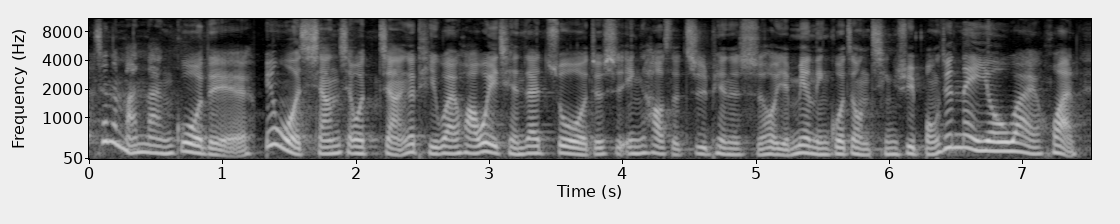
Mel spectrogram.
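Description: A woman with a Taiwanese Mandarin accent hosting a casual chat, expressive and chatty. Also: low-pitched, a little hiss or hum. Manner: chatty, expressive, quick reactions. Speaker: podcast host.

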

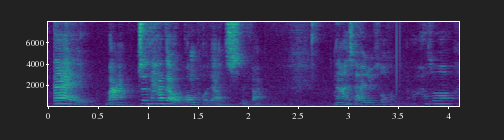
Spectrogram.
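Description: A woman's voice: on the low side, fast talker, reverberant, recorded from a distance, slight background noise. A woman chatting casually as a podcast host, telling a story animatedly and acting out another person's lines. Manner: animated storytelling, acts out her husband's lines. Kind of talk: casual chat.

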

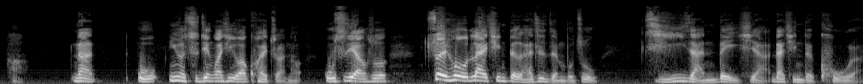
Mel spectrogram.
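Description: A man's voice: mid-range voice, lively intonation, normal speed, no room sound. A man hosting a radio talk show, ranting about politics with mocking rhetorical questions. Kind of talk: opinionated political commentary.

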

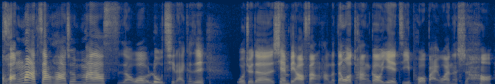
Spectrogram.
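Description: A woman's voice: low voice, fairly quick, no room sound, clean studio sound. A woman from Taiwan hosting a podcast, chatting casually through family stories and acting out each person's quoted voice. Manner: chatty, animated storytelling that acts out the quoted voices of family members. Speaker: podcast host. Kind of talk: casual storytelling monologue.

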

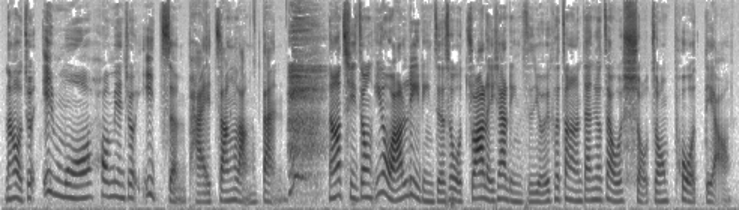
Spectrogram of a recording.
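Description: A young woman, hosting and telling a story in a lively, animated way, acting out the voices of people she quotes. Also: medium pitch, brisk, few pauses. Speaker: host. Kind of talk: casual storytelling chat.

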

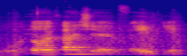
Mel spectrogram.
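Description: A man's voice: medium pitch, steady tone, fairly quick, fairly bright tone, recorded from a distance. A man with a Taiwanese Mandarin accent telling casual anecdotes among friends. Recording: roomy echo, off-mic, noisy.

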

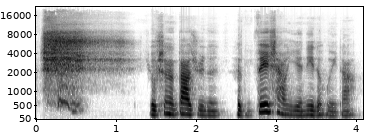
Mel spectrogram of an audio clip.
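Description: A woman telling a children's story aloud in a chatty way, padding lines with soft filler particles. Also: low-pitched, expressive, brisk.

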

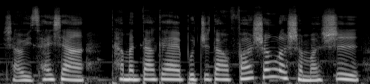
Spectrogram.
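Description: Radio lady reading a kids' bedtime story, highish expressive voice, soft music behind. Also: normal speed. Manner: warm, expressive storyteller with asides to listeners. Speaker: radio show host. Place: radio studio.

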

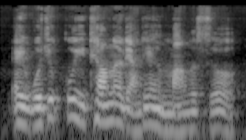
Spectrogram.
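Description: A woman in her sixties tells a long story in a casual interview, talkative and indignant, quoting what people said and often restarting sentences. Her voice is low-pitched and dark, with lively intonation and a racing pace.

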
